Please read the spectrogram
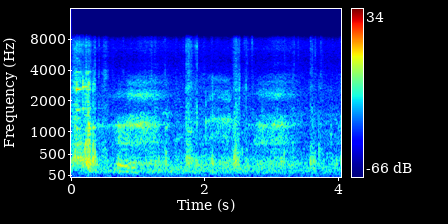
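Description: Handling sounds of a brake caliper bracket being worked by hand while a rolled rag is twisted in its slide-pin bore to clear old grease: a louder scrape right at the start, then soft rubbing and a few light metal clicks.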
